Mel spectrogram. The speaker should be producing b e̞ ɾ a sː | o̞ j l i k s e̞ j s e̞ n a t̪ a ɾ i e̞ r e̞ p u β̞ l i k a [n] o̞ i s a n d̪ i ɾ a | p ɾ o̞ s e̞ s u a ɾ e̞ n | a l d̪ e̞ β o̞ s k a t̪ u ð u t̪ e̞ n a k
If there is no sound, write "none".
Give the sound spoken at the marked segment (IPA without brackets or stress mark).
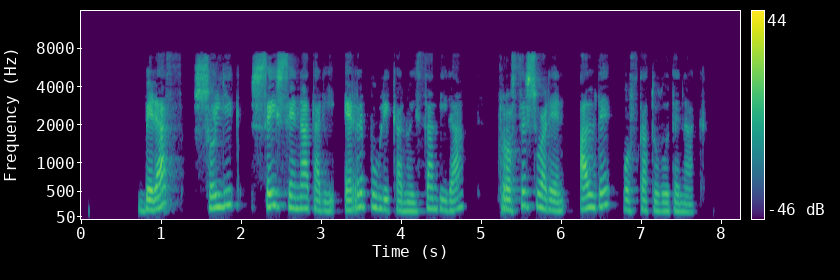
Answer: n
